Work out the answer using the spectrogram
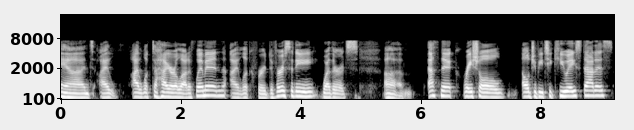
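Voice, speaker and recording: A woman talks at a fairly slow pace in an unremarkable speaking voice. Her pitch is fairly low, with ordinary pitch variation. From US Midwest, Columbus, Ohio. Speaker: mixologist and spirits educator. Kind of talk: casual chat.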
